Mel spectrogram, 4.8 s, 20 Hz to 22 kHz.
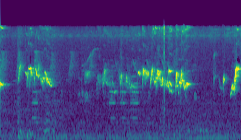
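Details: Trapping with a decoy red-whiskered bulbul, 11 November 2018: quick, jumbled whistled and chirping phrases, over a faint repeated lower tone, with a sharp click midway.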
